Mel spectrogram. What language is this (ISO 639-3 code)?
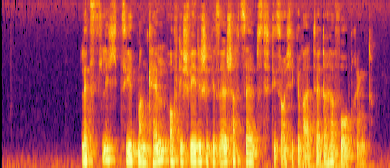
deu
